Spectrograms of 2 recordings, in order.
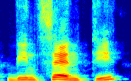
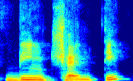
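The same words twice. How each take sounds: First: The name is said American-style. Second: The name is said Italian-style. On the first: The speaker calls it wrong. "you call yourself Vincenti" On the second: The speaker calls it right. "the real pronunciation in Italian is Vincenti"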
